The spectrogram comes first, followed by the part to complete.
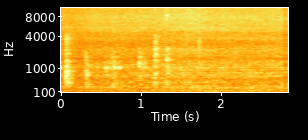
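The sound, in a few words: water boiling in a pot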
